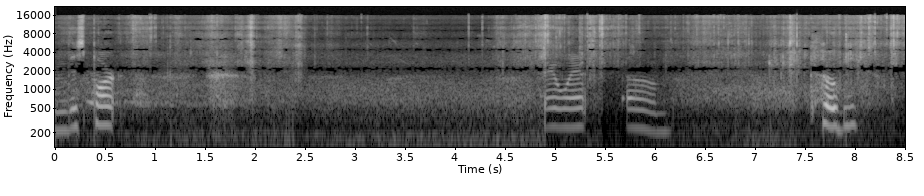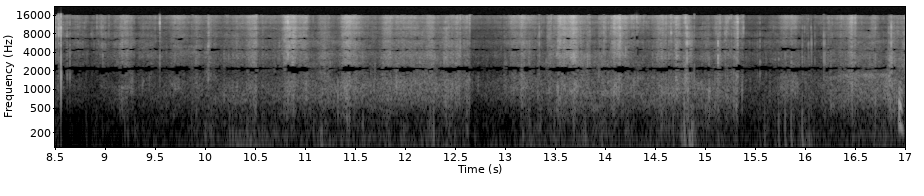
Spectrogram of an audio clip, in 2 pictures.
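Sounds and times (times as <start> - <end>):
footsteps crunching on ground cover: 0.6 - 2.7, 4.4 - 17.0.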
